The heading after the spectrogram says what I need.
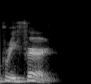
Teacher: prefer tiene dos sílabas pero como nos damos cuenta que que el acento digamos la fuerza de la palabra va en la última sílaba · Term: la sílaba estresada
